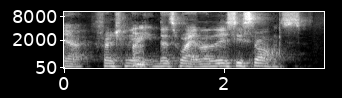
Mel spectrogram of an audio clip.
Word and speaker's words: La Résistance: You see how I said that? La Résistance. – Well, you are a Canadian, so I guess. And you know French, so you would be able to pronounce that properly.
